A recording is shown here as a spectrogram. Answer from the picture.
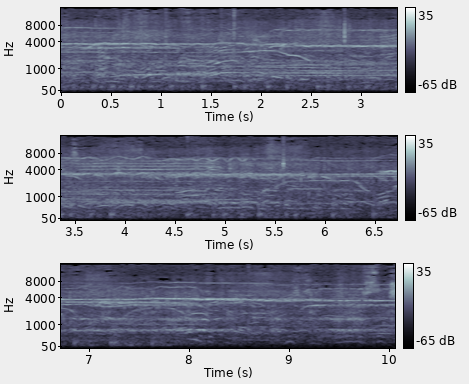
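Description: A football crowd shouting, with many voices yelling over one another at a steady, loud level.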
